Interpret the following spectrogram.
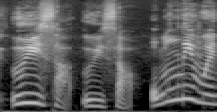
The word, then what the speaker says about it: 의사: But if it's at the beginning of the word, such as like 의사, 의사 means a doctor, it's never 에사, 에사. It's always 의사, 의사.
